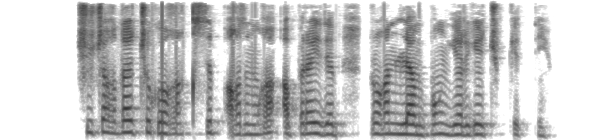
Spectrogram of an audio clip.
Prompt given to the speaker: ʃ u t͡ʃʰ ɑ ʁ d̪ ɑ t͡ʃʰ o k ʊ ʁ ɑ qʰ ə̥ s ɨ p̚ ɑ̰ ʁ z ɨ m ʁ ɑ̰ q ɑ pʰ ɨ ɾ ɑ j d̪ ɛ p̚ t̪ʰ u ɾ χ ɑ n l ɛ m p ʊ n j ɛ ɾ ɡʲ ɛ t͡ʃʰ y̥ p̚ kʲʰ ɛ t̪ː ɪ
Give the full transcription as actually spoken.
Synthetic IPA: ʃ u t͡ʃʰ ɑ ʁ d̪ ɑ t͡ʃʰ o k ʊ ʁ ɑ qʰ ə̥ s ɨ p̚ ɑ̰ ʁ z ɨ m ʁ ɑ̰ ʔ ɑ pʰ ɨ ɾ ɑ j d̪ ɛ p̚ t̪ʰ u ɾ ʁ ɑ n l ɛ m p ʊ ŋ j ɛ ɾ ɡʲ ɛ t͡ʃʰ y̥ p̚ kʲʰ ɛ t̪ː ɪ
